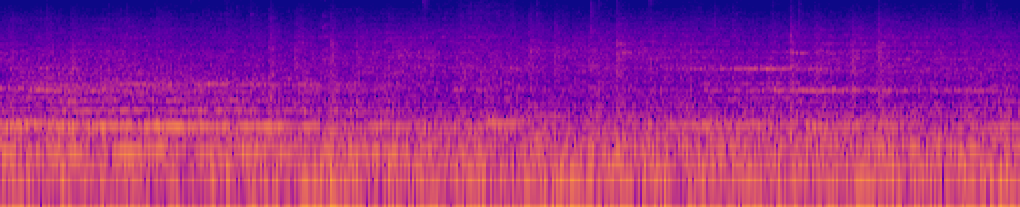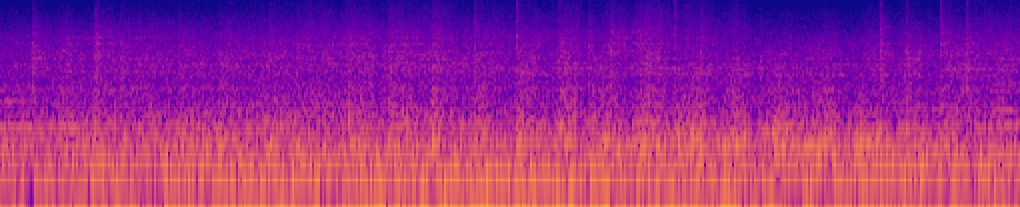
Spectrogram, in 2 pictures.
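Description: Freight train of covered hoppers and tank cars rolling past: a steady rumble of steel wheels on rail with scattered rail clicks, and a whining tone that comes and goes.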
